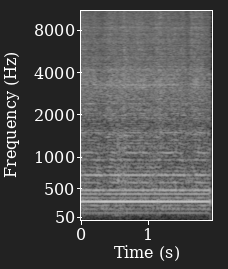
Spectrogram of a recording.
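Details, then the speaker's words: Vibiemme Electronic Super HX heat-exchanger espresso machine during backflush with detergent: loud steady high buzzing hum as the pump builds pressure, louder than normal before settling. "you hear a loud noise the pump generating pump pressure and then once it goes up to a certain pressure goes to a home normal for the pump"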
